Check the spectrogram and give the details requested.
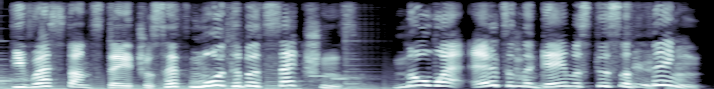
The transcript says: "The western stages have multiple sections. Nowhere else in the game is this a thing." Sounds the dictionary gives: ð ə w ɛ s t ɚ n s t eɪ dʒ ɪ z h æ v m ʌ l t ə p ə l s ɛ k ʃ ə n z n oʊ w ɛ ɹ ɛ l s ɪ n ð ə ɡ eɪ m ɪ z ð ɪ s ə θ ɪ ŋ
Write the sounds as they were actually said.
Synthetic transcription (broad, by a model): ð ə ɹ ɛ s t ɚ n s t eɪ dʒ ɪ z h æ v m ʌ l t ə b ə l s ɛ k ʃ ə n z n oʊ w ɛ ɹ ɛ l s ɪ n ð ə ɡ eɪ m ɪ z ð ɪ s ə θ ɪ ŋ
